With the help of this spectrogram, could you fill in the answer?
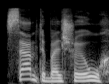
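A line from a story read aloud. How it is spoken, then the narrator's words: Blind man snapping. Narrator (Russian): огрызнулся слепой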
